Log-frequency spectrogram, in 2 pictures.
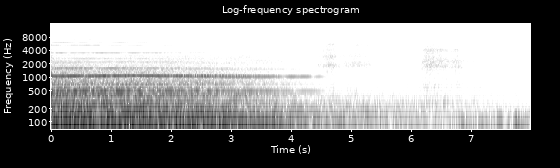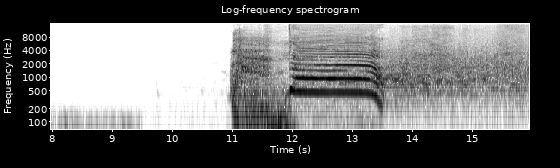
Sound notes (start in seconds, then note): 11.0 creature shrieks; 12.6 laughter, cheers, applause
